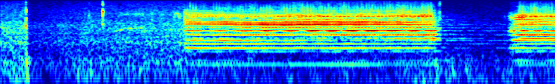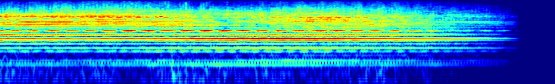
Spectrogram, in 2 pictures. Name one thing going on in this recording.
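An electric train hums with a steady high whine as it pulls in.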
